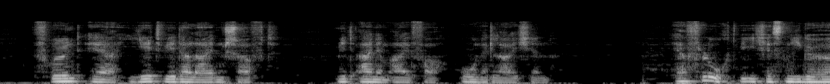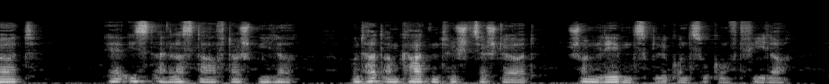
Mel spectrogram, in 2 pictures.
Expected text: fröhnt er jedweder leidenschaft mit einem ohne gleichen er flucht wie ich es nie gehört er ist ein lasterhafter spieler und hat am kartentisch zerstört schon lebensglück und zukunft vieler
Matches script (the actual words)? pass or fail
fail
